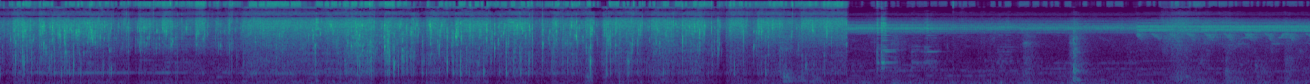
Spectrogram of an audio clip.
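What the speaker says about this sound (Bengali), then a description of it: "একই তেলে চিকেনগুলো ভেজে নেব।" Chicken pieces fry in hot oil already used for potatoes, giving a loud close crackling sizzle that runs steadily and then drops to a softer hiss partway through, with occasional light clinks.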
